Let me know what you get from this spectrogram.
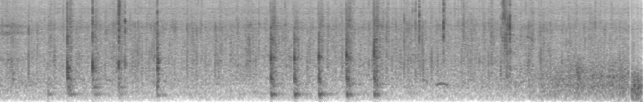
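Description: Raindrops tapping on a tent during a rain shower: about ten separate sharp taps, in two bunches, over a faint steady hiss of rain.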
